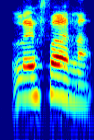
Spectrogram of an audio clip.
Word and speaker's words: Levana: Yeah, Levana it's or Levanya? Levana. Levana. Okay. Levana is good.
